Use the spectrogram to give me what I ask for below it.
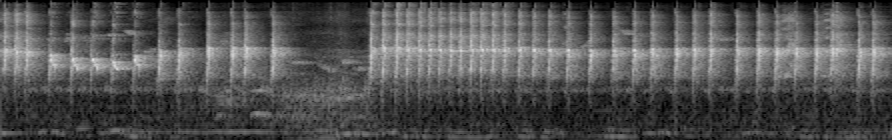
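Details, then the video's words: Cucak jenggot (grey-cheeked bulbul) sings loud scratchy repeated notes, a brief pause, then a long fast even chatter that slows slightly toward the end. "BURUNG CUCAK JENGGOT"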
